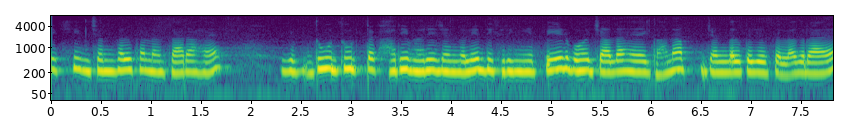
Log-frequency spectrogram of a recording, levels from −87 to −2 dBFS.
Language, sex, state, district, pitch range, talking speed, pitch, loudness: Hindi, female, Punjab, Pathankot, 210-240 Hz, 205 wpm, 220 Hz, -12 LUFS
